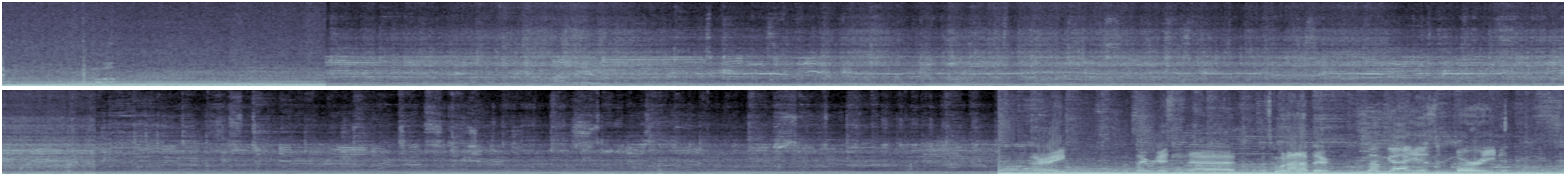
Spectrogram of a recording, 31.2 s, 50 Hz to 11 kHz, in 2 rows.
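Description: Can-Am Maverick X3 side-by-side's turbocharged three-cylinder engine running at a steady, near-constant throttle while driving a mud trail. Its sound changes abruptly about 3 and 17 seconds in as the camera view switches.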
